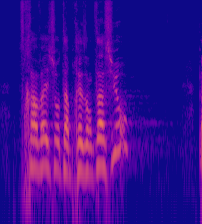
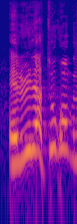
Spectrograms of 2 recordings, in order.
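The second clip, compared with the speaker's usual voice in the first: much higher and louder disbelief; incredulous; 10 semitones higher, 10 dB louder than usual. Real, not acted. Coach telling the room he can't believe the prospect, loud disbelief. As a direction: exclaim it in disbelief, high and loud.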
